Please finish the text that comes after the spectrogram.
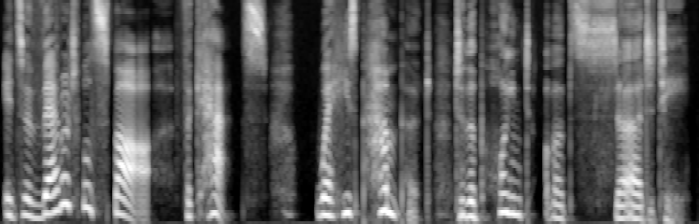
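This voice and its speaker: A woman's voice: fairly high pitch, very animated, extremely slow, a bit bright, dry recording, clean studio sound, exaggerated voice. A woman voicing a vain, indignant male cat tutor in a children's story, drawling pompously and full of grievance. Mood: envious, annoyed. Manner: pompous, drawling, theatrically aggrieved.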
